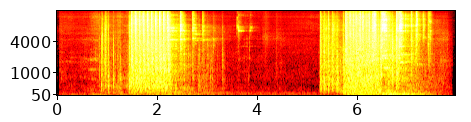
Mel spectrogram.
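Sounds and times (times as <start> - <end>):
short bursts of bullets hitting hollow metal: 1.4 - 7.7.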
